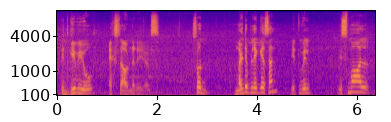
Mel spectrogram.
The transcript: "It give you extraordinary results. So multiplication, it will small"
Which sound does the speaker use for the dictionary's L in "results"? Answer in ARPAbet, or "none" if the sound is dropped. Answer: none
